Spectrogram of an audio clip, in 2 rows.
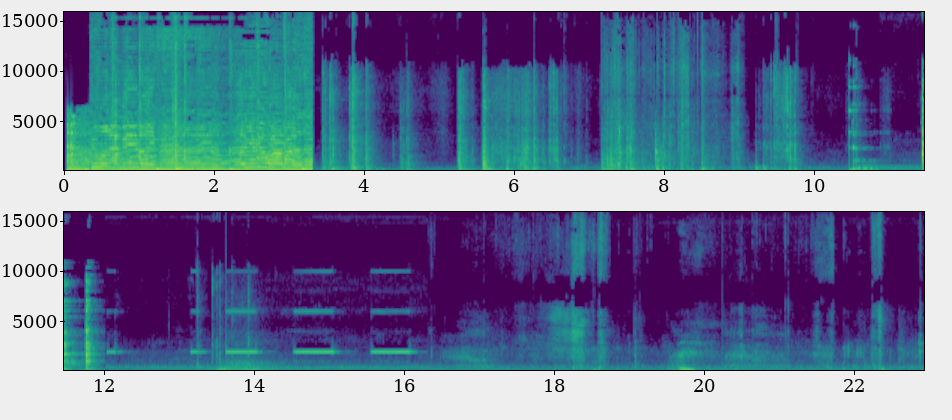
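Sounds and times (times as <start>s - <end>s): music: 0.0s - 3.4s
microwave oven beeps: 12.0s - 12.5s, 13.1s - 16.4s.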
